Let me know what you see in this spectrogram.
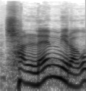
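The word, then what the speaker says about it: שלם: 평화는 샬롬이고 지불하다는 샬렘이라고 발음합니다.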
